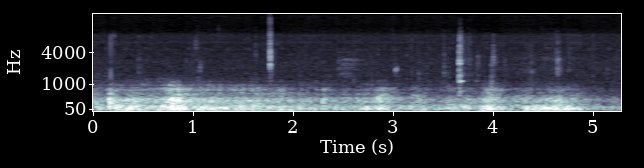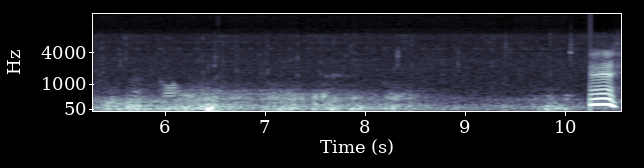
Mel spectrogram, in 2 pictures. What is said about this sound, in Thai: ฝนมาแล้วทุกคนเลย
